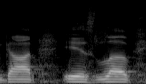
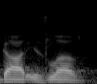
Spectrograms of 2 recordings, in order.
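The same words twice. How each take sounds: First: God is love, drawn out slowly; a slow weighty God is love; slow emphatic. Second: Said in the usual way. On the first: Acted. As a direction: lay each word down slowly.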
